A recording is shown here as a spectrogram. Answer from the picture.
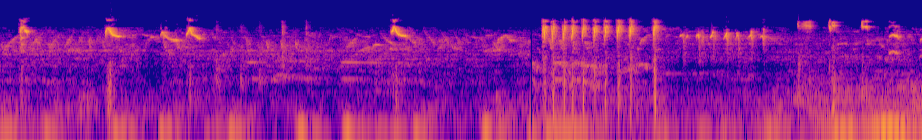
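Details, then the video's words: Common iora (konin) singing vigorously in full repertoire, used as a training recording for reluctant young birds. Sharp high whistled notes come in short bursts, then a fast rattling run of clipped chirps and a twittering series. "KONIN GACOR FULL ISIAN"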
